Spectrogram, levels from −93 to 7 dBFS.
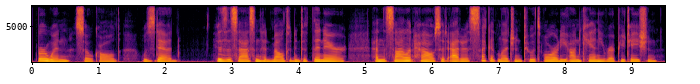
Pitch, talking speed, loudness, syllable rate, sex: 205 Hz, 150 wpm, -17 LUFS, 5.5 syllables/s, female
